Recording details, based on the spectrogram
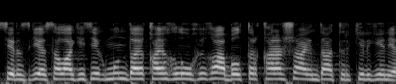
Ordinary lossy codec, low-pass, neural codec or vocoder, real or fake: none; 7.2 kHz; none; real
